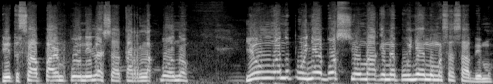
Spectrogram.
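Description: A man talking at a very fast pace. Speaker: vlogger showing a customized vehicle. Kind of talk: casual on-site vlog interview. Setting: outdoors at a vehicle body shop. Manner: animated.

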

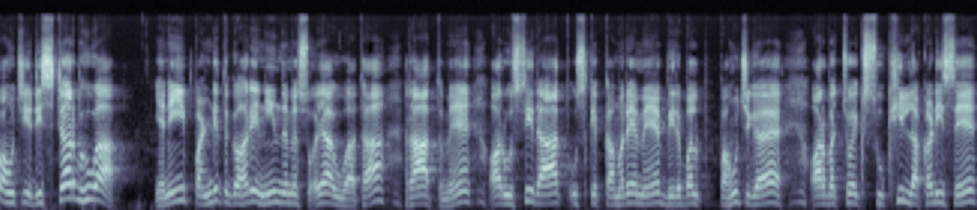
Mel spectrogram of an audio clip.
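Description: His pitch moves with ordinary variation. The man's voice sits high. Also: quiet background. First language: Bhojpuri (speaking Hindi). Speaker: English teacher. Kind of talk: lesson explanation.

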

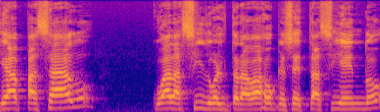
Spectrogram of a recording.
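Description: A man with a high pitch. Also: quiet background. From Dominican Republic. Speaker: TV host and political commentator; TV host, political commentator. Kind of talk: TV interview and political commentary. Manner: formal. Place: office. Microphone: lapel.

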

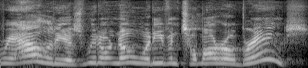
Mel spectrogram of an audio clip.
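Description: A man's extremely high-pitched voice, bright and sharp in tone, fast-paced with ordinary pitch variation

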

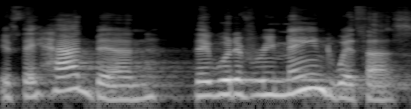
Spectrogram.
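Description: A woman speaks at a fairly slow pace with a medium pitch. Her pitch variation is ordinary, and the background is quiet. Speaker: lector reading scripture and intercessions. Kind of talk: scripture reading aloud at mass. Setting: church. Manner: formal, steady, reverent. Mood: calm, measured liturgical reading. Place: church. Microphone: podium.

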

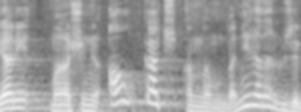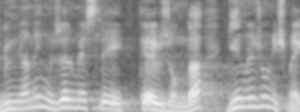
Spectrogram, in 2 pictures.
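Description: The speech moves at a fairly quick pace, with very wide pitch swings. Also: man, high pitch for a man. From Northern Cyprus. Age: 50s. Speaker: morning show host. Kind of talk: morning show chat with ad reads. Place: studio. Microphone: lapel.

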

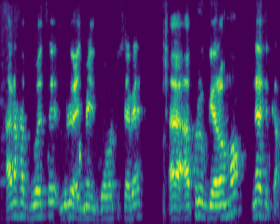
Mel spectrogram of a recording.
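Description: Over light background noise, a man talks at a high pitch with ordinary pitch variation. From Eritrea. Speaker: political debate panelist; panelist. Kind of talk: debate discussion. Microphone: video call.

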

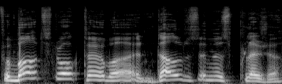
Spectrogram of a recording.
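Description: A man with a southern English accent talks at a fairly slow pace over a quiet background. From southern England, Brighton; southern England. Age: 80s+. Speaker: poet. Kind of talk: reading aloud. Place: home room.

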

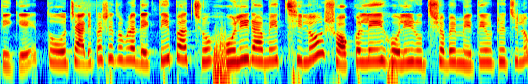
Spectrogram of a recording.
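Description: This woman speaks at a high pitch and a fairly quick pace. Her tone is fairly bright, and her pitch variation is ordinary.

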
